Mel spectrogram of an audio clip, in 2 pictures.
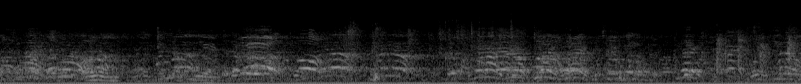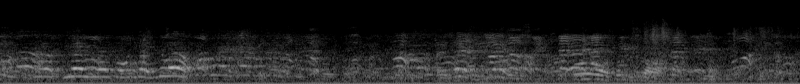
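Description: Several men shout and call out on the field at a distance, outdoors.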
